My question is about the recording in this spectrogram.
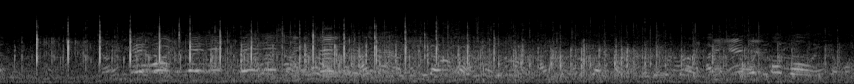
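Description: Several players' voices shouting and calling across an outdoor pitch, overlapping, with a string of sharp clicks in the first few seconds.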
